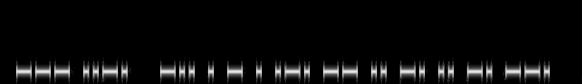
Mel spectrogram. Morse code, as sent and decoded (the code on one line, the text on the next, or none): --- ..-. / -.. - . .-. -- .. -. .. -. --.
OF DETERMINING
